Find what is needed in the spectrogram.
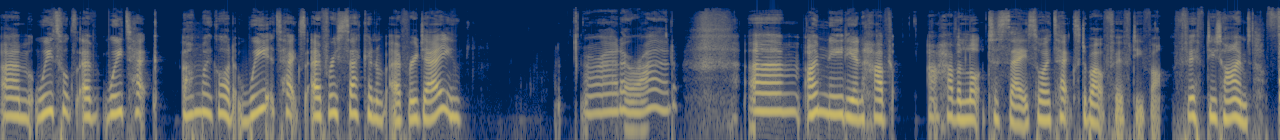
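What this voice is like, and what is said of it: Croaky, tired-sounding voice. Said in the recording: “My voice is very croaky today. I'm sounding a little bit like a Kardashian. ... My voice is tired. Can you hear that? My voice is actually tired.”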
